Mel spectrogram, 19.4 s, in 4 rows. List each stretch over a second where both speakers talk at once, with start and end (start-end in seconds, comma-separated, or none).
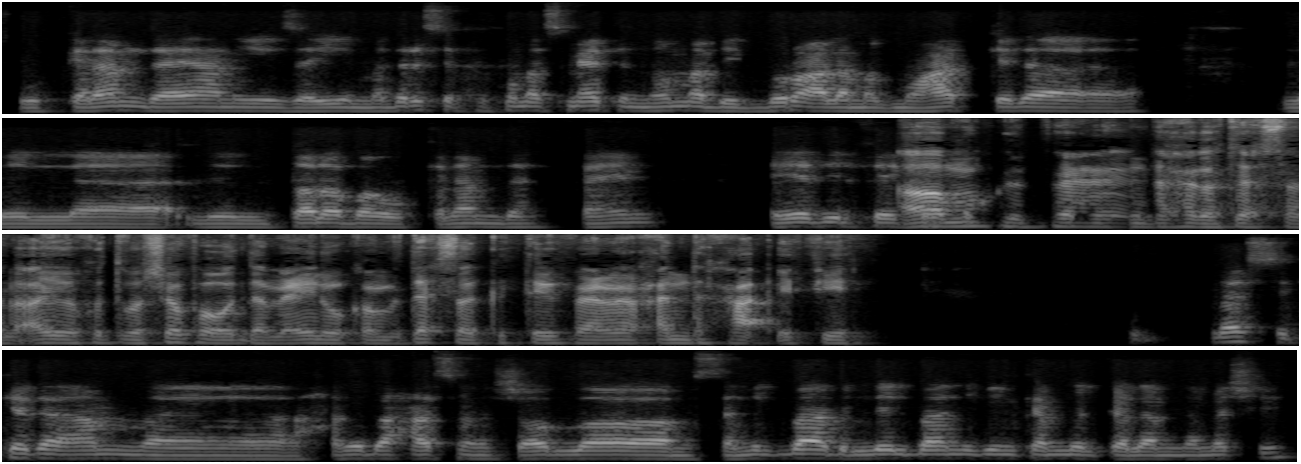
none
